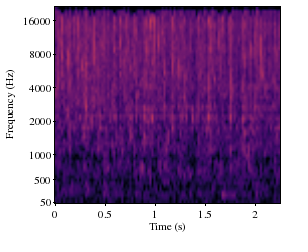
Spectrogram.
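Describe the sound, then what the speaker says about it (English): Water poured steadily onto garden plants, a soft continuous trickle and splash that holds at an even level throughout with no talking. "I will water the plants with the water from here"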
